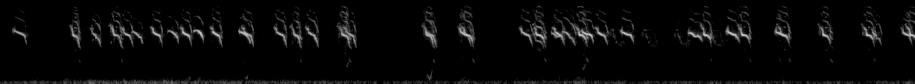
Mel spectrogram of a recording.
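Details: Newborn domestic chicks calling for their broody mother hen: a busy stream of high, downward-slurred peeps, several birds overlapping in quick bursts with a short pause near the middle.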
